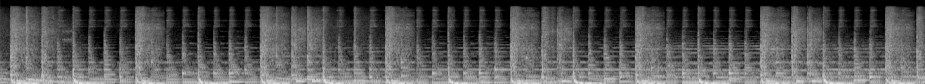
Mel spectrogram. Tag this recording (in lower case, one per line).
music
